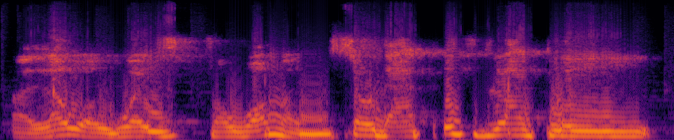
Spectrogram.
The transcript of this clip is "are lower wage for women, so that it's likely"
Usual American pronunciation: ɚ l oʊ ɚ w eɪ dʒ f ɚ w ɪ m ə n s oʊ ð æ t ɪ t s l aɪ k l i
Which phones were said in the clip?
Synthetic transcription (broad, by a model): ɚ l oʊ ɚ w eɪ z f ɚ w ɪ m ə n s oʊ ð æ t ɪ t s l aɪ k l i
